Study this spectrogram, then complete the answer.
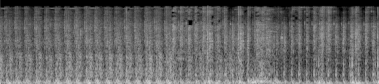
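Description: Rapid bursts of game gunfire crackle almost continuously, dense and loud, with automatic-weapon rattles overlapping throughout.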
